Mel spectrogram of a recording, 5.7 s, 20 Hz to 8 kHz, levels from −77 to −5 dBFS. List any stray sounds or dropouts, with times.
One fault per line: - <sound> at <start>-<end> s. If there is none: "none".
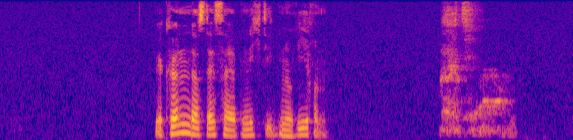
- sneeze at 4.4-5.2 s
